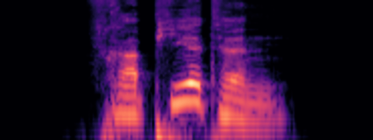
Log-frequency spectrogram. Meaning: inflection of frappieren: 1. first/third-person plural preterite 2. first/third-person plural subjunctive II
- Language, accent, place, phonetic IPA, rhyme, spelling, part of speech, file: German, Germany, Berlin, [fʁaˈpiːɐ̯tn̩], -iːɐ̯tn̩, frappierten, adjective / verb, De-frappierten.ogg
